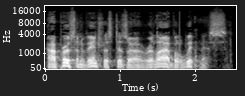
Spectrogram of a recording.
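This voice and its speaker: An actor playing a gruff, brusque police lieutenant in an audio drama, with a husky voice. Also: male voice, lowish voice, fast talker, a bit bright. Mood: businesslike, impatient.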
